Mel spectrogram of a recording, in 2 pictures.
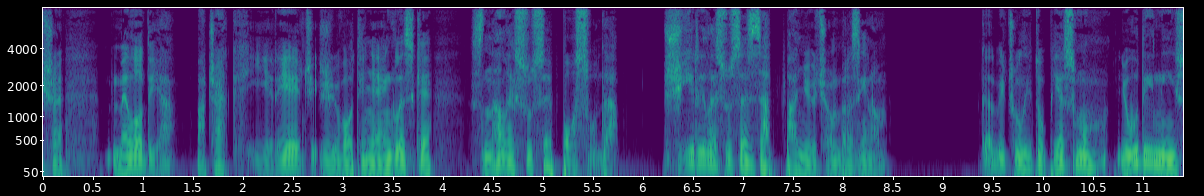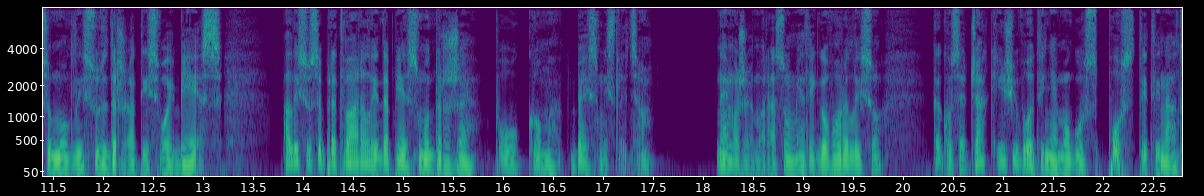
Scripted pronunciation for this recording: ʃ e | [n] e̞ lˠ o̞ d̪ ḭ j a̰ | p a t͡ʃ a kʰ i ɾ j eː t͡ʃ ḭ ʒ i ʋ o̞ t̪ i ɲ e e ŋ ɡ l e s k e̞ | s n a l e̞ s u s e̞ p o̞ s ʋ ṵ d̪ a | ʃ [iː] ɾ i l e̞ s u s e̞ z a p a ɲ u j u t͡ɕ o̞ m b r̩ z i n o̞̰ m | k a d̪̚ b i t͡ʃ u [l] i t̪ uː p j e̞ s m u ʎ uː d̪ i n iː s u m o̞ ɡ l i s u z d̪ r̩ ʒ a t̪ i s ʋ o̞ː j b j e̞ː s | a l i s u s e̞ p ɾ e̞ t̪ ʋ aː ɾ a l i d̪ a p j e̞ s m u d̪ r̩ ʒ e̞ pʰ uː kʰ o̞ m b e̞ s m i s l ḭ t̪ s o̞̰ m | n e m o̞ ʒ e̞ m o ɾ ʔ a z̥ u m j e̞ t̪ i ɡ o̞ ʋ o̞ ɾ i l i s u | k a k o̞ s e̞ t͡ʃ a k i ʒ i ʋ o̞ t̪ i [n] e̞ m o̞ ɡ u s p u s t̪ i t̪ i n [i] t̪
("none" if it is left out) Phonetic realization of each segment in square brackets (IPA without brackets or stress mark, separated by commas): m, iː, l, ɲ, a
